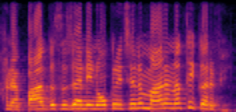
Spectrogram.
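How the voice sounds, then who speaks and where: Young daughter, reproachful and determined, played by a woman; high voice. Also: fast talker, a bit bright. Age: young adult. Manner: reproachful, firm. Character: student daughter, resentful and determined. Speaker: daughter studying to be a pilot. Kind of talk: Gujarati short-film acting.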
